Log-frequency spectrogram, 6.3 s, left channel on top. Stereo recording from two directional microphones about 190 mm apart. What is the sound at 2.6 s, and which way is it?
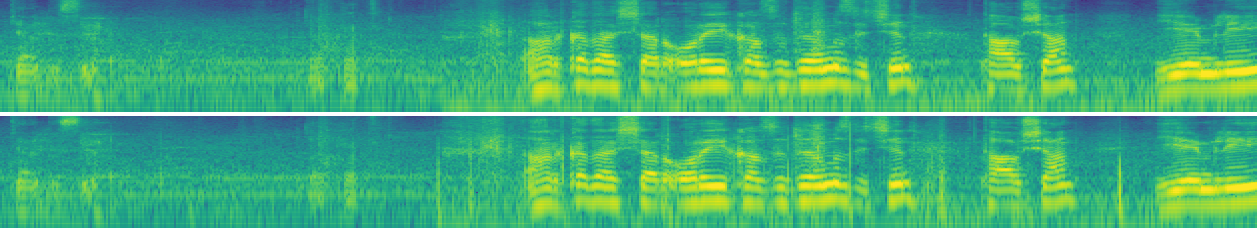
Speech, 10° right (ahead or behind).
